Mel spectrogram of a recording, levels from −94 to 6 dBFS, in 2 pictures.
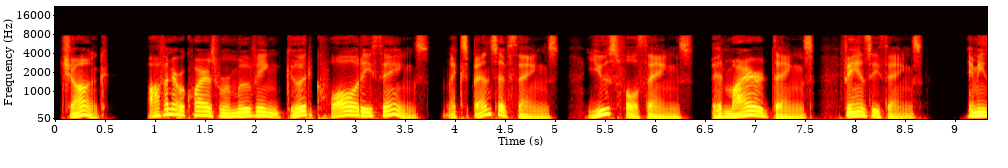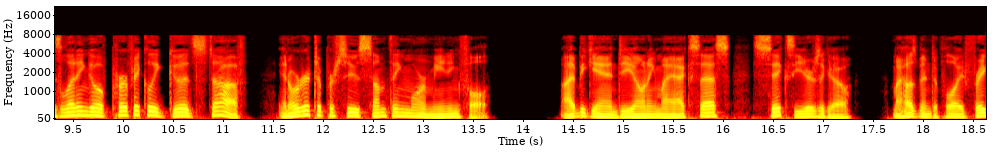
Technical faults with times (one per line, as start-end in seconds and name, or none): none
